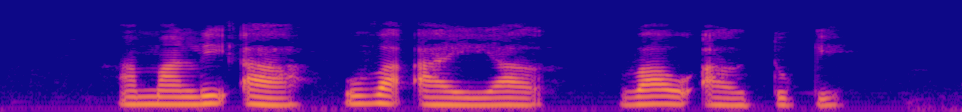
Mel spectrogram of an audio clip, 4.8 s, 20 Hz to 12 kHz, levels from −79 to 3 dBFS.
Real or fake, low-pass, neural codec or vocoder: real; 7.2 kHz; none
